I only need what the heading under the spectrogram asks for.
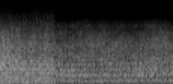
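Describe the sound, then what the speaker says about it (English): A helicopter flies overhead at a disc golf course, a loud steady rotor-and-engine roar that fills the whole moment and eases slightly partway through, with no talking. "Fucking helicopter."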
